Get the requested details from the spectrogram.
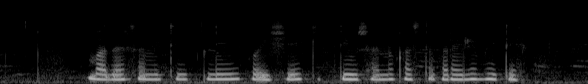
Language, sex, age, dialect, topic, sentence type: Marathi, female, 56-60, Varhadi, agriculture, question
